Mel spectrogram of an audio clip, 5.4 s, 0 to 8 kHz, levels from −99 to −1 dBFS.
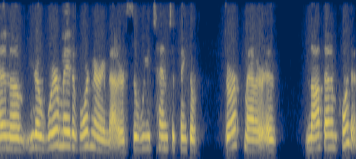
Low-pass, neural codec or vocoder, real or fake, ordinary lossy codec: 7.2 kHz; none; real; AAC, 48 kbps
